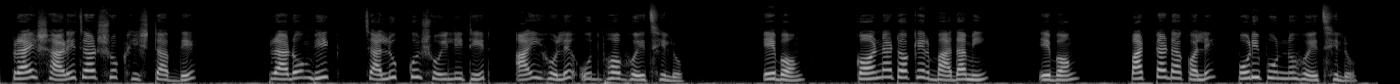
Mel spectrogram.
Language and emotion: Bengali, neutral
